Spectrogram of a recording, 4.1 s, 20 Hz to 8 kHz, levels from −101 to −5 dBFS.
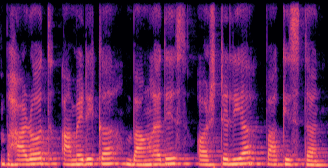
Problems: echo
